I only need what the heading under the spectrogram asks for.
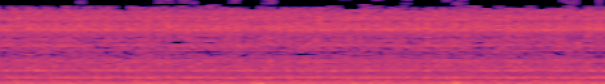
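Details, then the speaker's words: Toyota Kijang with Aisan carburettor after disassembly and tuning, throttle cable refitted, final idle: smooth, steady idle with no hunting or misfire; mixture judged very slightly rich, kept that way for power at the customer's request. "menurut saya ini masih agak kaya dikit kurang miskin tapi sedikit sekali tapi kalau enaknya enak ini jangan terlalu miskin"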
